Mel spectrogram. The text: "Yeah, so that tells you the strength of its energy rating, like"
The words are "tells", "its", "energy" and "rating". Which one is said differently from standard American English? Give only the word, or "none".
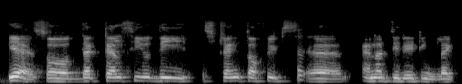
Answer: tells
